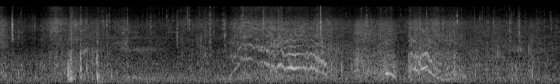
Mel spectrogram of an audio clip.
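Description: Person climbing into a nylon Mobi Garden tent: a couple of soft knocks, then the tent's zipper pulled in two strokes, a rasping sound that wavers in pitch with the pull.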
